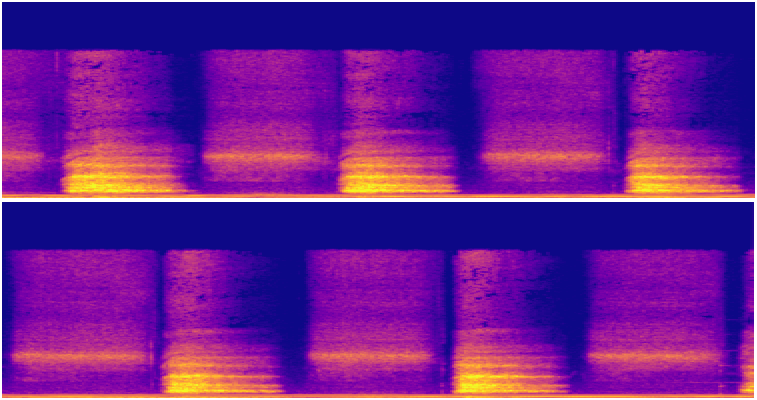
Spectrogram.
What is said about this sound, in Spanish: Respiramos profundo, mantenemos respiración, relajamos hombros y caras.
